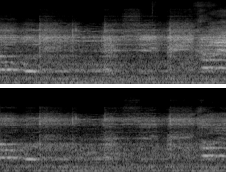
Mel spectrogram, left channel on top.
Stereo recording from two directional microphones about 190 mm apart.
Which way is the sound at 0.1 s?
15° left (ahead or behind).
